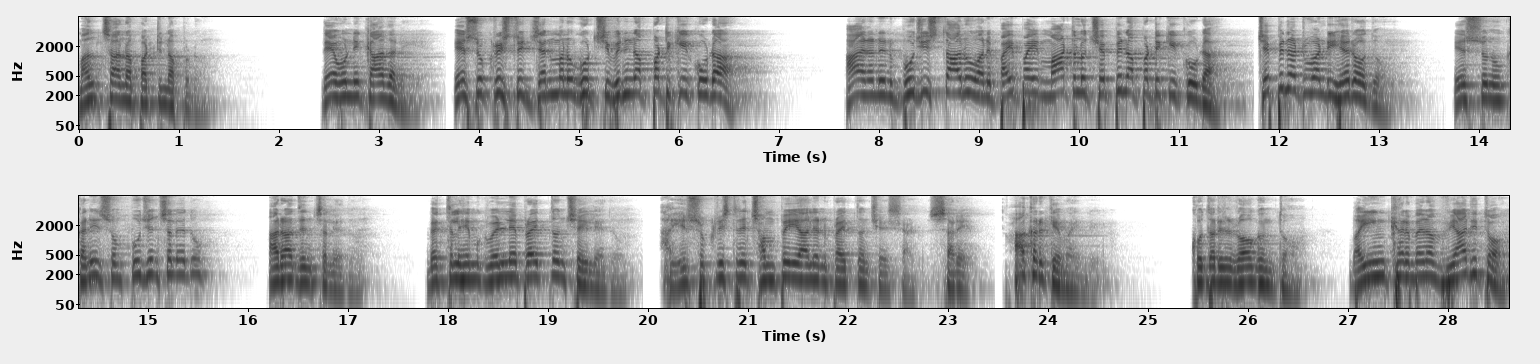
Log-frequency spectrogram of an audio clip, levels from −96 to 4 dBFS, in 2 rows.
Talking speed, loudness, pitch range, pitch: 85 wpm, -21 LUFS, 135-205 Hz, 175 Hz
